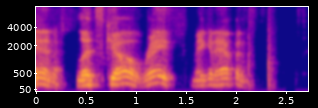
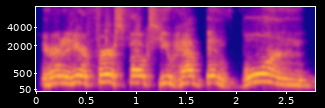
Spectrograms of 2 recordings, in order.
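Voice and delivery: loud announcer; 4 semitones higher, 7 dB louder, slower than usual. Real, not acted. Echoing the warning loudly.

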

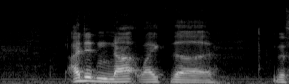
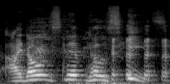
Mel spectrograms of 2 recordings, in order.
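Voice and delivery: laughing; 9 semitones higher, 8 dB louder, much slower than usual. Real, not acted.

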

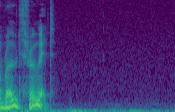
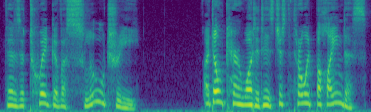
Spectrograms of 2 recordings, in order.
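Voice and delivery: much higher, fast urgent voice; urgent daughter; 9 semitones higher, 4 dB louder than usual. Acted. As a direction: hurry him, high and breathless with urgency. Daughter urges the prince.

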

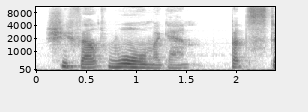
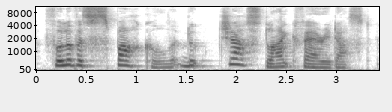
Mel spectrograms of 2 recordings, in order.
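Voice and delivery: plain reading voice

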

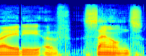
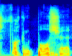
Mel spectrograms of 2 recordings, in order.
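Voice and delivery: grumbling passenger; 7 semitones lower, 9 dB quieter than usual. Retold or imitated. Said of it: "the guy next to me goes".

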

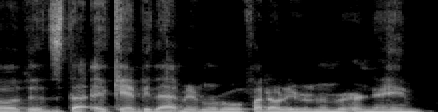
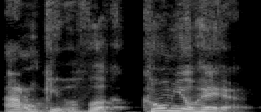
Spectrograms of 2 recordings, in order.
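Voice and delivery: Mister T impression; 7 semitones higher than usual. Doing Mister T for the podcast audience, scolding in a hammed-up voice. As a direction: lecture them like Mister T. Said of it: "I can do Mister T right now".

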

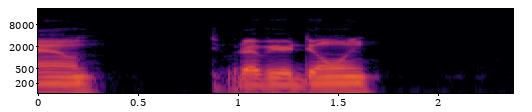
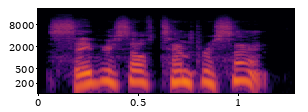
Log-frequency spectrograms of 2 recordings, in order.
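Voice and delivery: high ad voice; 12 semitones higher, 3 dB quieter than usual. Acted. Ad read, high.

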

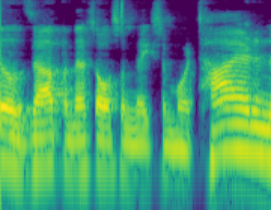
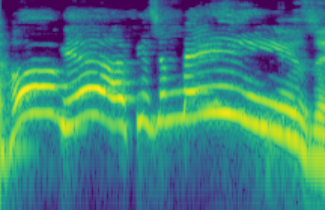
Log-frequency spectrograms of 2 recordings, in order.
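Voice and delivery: soaring, drawn-out high melody; melodic high voice; much slower than usual. Shown as a demonstration. Coach showing he can have melody, high and singing. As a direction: sweep way up high and stretch it out. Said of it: "I also can have melody".

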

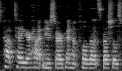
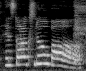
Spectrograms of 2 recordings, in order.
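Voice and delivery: slow, high, drawn-out quote; imitated wonder; 7 semitones higher, 4 dB louder, much slower than usual. [name] reading the magazine answer, in possibly genuine wonder. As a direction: stretch it out high, as if impressed. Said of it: "is he genuine?".

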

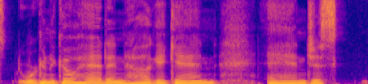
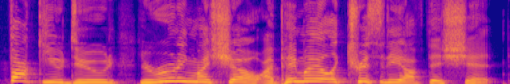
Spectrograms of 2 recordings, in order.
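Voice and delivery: pitched-up angry berating; angry high rant; 12 semitones higher than usual. Acted. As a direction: tear into him. Angry at friend ruining show.

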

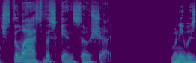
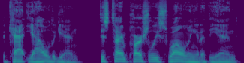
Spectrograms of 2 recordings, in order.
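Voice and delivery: ordinary delivery

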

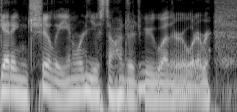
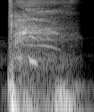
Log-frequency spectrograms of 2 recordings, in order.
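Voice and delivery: high laugh. Real, not acted. Laughs at own blunder.

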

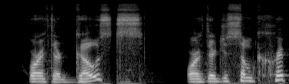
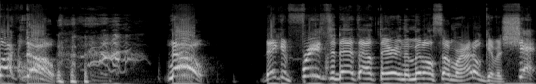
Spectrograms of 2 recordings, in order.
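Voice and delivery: mock outraged refusal; 12 semitones higher than usual. Podcaster refusing to let creepy kids in, mock outraged. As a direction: yell it in exaggerated alarm.

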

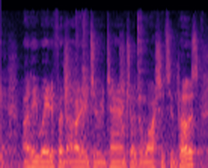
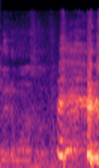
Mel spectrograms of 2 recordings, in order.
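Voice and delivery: high-pitched burst of laughter; 4 dB louder than usual. Real, not acted. Laughing at friend.

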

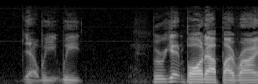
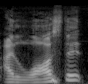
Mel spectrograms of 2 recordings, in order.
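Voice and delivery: normal talking voice

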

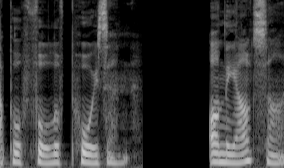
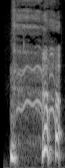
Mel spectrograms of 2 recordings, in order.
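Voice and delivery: high, wild witch cackle; evil cackle. A narrator's reading. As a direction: burst out in savage laughter. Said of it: "burst out laughing".

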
